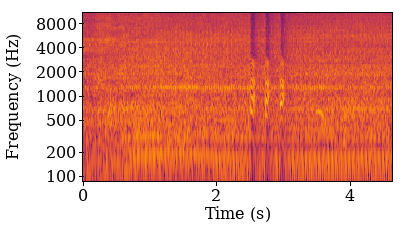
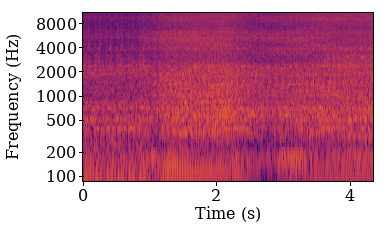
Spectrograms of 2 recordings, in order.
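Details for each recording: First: Barn-find 1960s Bristol 408 with carbureted Chrysler 5.2 V8, first start on a squirt of fuel: rough, loping, stumbling idle with hesitations, said to be running on maybe six or seven cylinders; a misfire. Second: Barn-find 1960s Bristol 408 with Chrysler 5.2 V8, revived after storage: a quiet, even V8 idle with a smooth, steady burble and no knocks, misses or hunting; normal idle.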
